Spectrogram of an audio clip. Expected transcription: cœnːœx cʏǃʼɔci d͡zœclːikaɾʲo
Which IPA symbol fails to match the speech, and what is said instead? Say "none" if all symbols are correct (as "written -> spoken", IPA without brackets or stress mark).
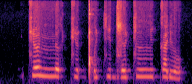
none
